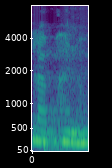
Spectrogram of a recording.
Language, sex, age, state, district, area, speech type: Bengali, female, 18-30, West Bengal, Purulia, urban, read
